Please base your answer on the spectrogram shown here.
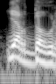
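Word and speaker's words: يرضه: wa taala waain taskuru yardohu lakum jika kalian bersyukur maka Allah Rida kepada kalian ingat walaupun di sini ada matsilah tulisannya tapi dibacanya pendek tidak boleh yard karena sebetulnya sebelumnya jazm atau sukun jadiur surah azzumar ayat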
